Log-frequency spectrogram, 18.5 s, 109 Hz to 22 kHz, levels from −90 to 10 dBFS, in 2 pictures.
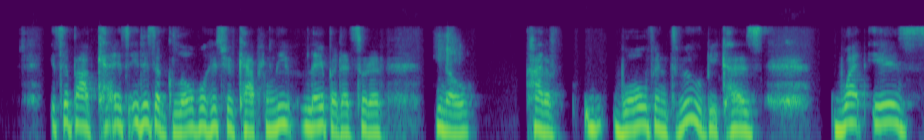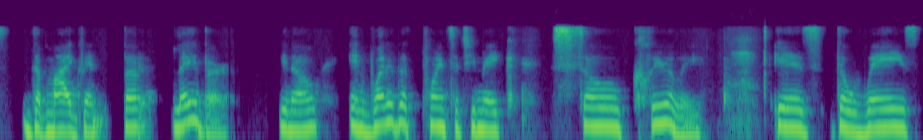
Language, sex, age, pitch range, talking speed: English, male, 40-59, 155-185 Hz, 135 wpm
